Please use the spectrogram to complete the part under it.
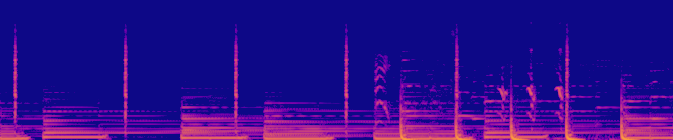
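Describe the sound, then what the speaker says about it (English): Turkeys at an animal sanctuary gobble and call in a series of loud, warbling bursts, with sustained tones early on giving way to quicker, choppier gobbles nearby. "turkeys over here behind us"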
